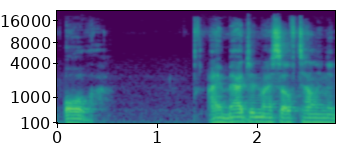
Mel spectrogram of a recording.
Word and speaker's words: hola: He is in his 5th year of studying Spanish and still pronounces the H in hola.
